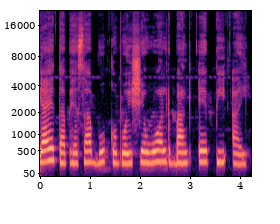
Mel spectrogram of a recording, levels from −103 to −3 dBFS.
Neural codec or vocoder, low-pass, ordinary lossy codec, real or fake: vocoder, 44.1 kHz, 128 mel bands every 512 samples, BigVGAN v2; none; none; fake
